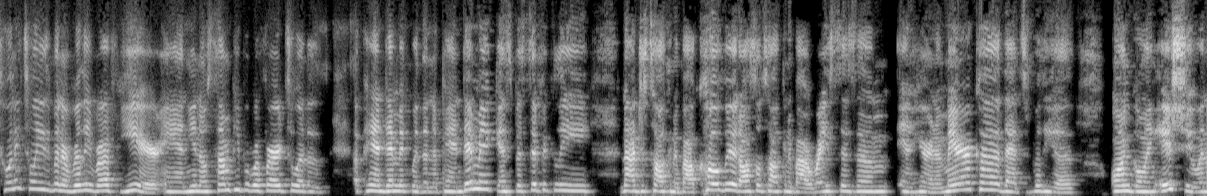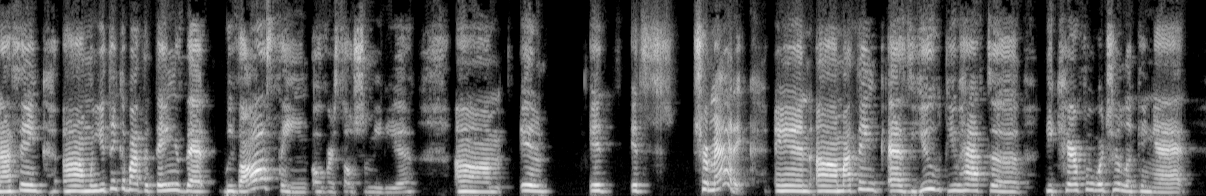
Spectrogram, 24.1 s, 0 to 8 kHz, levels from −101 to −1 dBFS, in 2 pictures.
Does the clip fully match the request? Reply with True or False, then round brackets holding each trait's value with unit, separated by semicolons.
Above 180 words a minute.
True (195 wpm)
